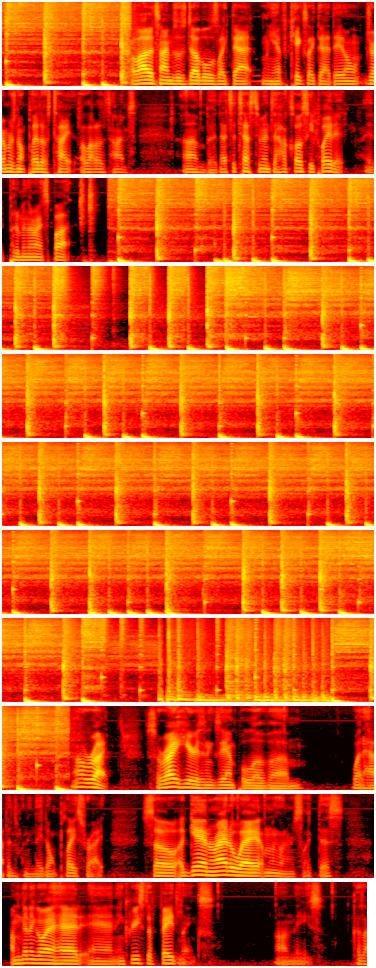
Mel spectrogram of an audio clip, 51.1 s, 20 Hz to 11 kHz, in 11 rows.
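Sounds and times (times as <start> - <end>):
snare drum: 0.0 - 1.6, 10.7 - 38.1
kick drum: 1.0 - 1.6, 12.0 - 13.0, 13.6 - 14.7, 15.8 - 18.8, 19.6 - 20.7, 21.3 - 22.6, 23.5 - 24.5, 25.2 - 26.4, 27.3 - 28.3, 29.0 - 30.4, 31.1 - 33.9
hi-hat: 10.7 - 34.5
cymbals: 10.7 - 38.1.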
